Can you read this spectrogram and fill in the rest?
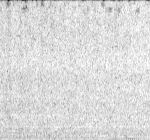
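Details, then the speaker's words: Honda Shine motorcycle after clutch plate replacement, new engine oil and new plug, shifted up to fourth: steady, even low engine drone with smooth unbroken beat, no knocks or rattles, no noise at all; normal running. "Okay, గేర్లు మొత్తం మారితే pickup చూసారా, sound కూడా ఏం రావట్లేదండి."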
